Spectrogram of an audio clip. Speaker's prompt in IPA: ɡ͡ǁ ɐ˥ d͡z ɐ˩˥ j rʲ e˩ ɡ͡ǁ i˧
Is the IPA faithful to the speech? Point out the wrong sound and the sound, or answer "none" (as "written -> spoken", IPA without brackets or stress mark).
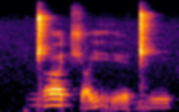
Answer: d͡z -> t͡ʃ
